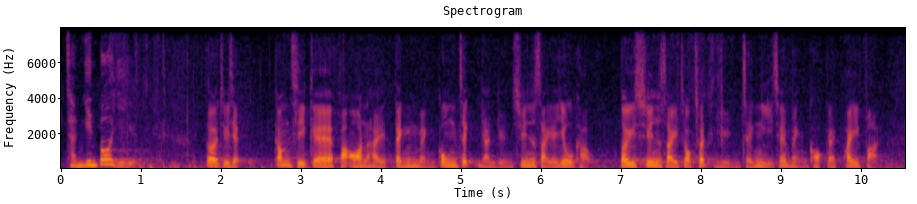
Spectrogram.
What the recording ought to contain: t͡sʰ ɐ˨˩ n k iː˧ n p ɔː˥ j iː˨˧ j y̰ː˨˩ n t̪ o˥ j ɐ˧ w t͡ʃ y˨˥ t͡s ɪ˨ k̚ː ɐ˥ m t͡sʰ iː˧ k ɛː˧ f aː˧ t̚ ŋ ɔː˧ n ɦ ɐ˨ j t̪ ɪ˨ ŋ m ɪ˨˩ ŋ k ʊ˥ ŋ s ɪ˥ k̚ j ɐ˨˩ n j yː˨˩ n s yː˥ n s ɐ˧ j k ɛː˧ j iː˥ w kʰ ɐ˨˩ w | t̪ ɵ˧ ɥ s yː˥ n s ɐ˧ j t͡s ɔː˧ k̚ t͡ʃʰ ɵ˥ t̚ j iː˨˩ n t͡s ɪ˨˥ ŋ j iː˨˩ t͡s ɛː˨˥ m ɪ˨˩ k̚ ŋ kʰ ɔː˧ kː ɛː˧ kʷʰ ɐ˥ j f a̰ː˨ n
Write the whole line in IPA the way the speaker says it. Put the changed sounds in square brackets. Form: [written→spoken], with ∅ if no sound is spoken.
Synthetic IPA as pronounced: t͡sʰ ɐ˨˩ n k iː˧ n p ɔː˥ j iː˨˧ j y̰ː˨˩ n t̪ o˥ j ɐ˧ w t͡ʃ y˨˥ t͡s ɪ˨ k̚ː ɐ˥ m t͡sʰ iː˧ k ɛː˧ f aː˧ t̚ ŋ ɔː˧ n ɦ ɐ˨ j t̪ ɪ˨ ŋ m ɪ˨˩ ŋ k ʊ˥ ŋ [s→t͡s] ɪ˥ k̚ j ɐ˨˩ n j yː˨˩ n s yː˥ n s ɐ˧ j k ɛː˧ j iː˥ w kʰ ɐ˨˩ w | t̪ ɵ˧ ɥ s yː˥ n s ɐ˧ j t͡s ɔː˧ k̚ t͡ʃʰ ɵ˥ t̚ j [iː˨˩→yː˨˩] n t͡s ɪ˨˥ ŋ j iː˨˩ [t͡s→t͡sʰ] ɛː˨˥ m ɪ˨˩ [k̚→∅] ŋ kʰ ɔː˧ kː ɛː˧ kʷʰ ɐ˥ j f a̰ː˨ n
